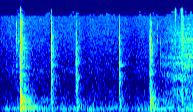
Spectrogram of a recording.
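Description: Stylus tapping on the glass of a touchscreen display while writing by hand: about five short, sharp ticks at uneven intervals, the first and last the loudest.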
